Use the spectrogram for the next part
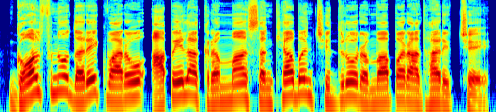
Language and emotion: Gujarati, neutral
